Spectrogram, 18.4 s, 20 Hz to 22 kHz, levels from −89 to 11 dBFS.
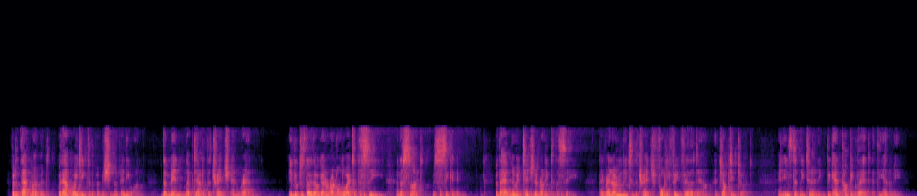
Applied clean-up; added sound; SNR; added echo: none; none; none; reverberation time 1.3 s.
